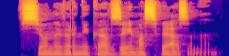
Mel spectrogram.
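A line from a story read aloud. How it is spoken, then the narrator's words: Quiet speech. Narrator (Russian): проговорил я тихо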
